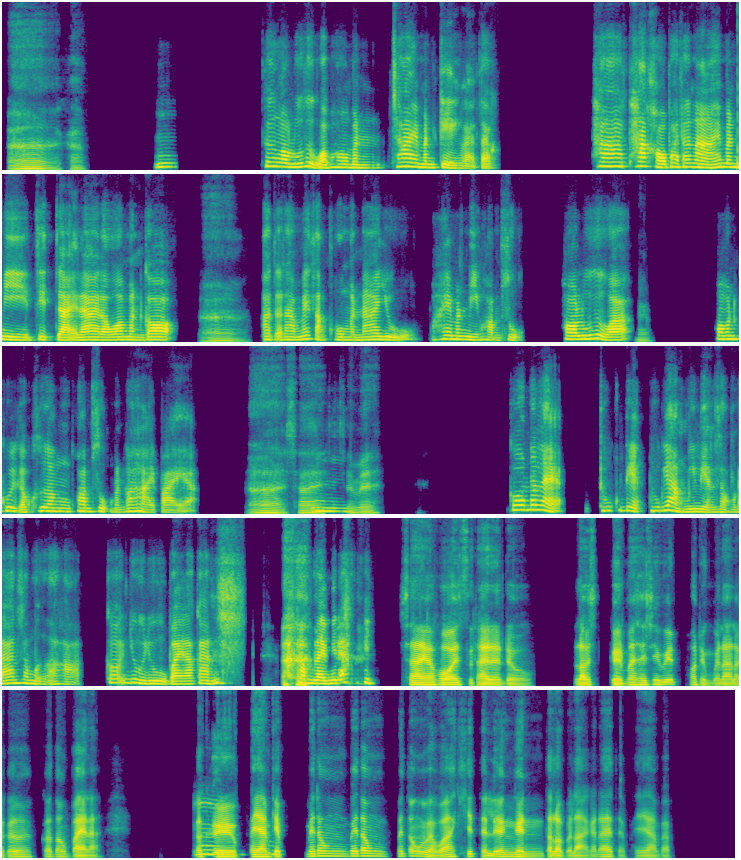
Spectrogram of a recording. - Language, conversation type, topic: Thai, unstructured, เงินมีความสำคัญกับชีวิตคุณอย่างไรบ้าง?
- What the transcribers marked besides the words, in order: chuckle; laughing while speaking: "ทำอะไรไม่ได้"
